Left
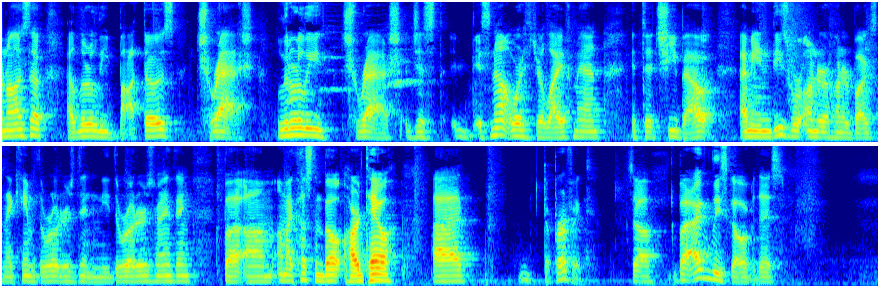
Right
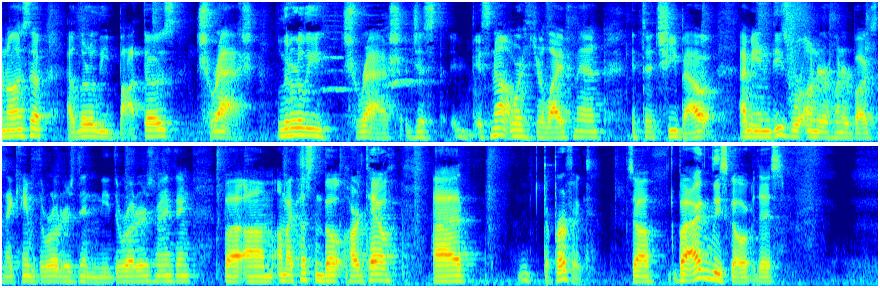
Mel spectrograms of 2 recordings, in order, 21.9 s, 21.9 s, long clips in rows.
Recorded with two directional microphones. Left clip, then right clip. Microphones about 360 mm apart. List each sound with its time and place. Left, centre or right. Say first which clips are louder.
0.0 s speech: right 2 dB; centre
15.5 s speech: left 3 dB; left
16.0 s a sound: right 3 dB; centre
17.6 s speech: right 7 dB; centre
